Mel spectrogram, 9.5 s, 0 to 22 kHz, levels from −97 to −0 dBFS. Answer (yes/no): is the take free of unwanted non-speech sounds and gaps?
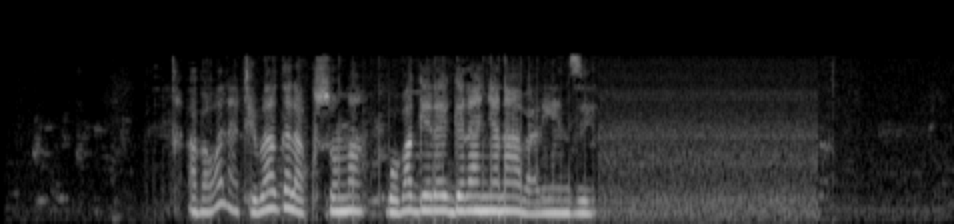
yes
